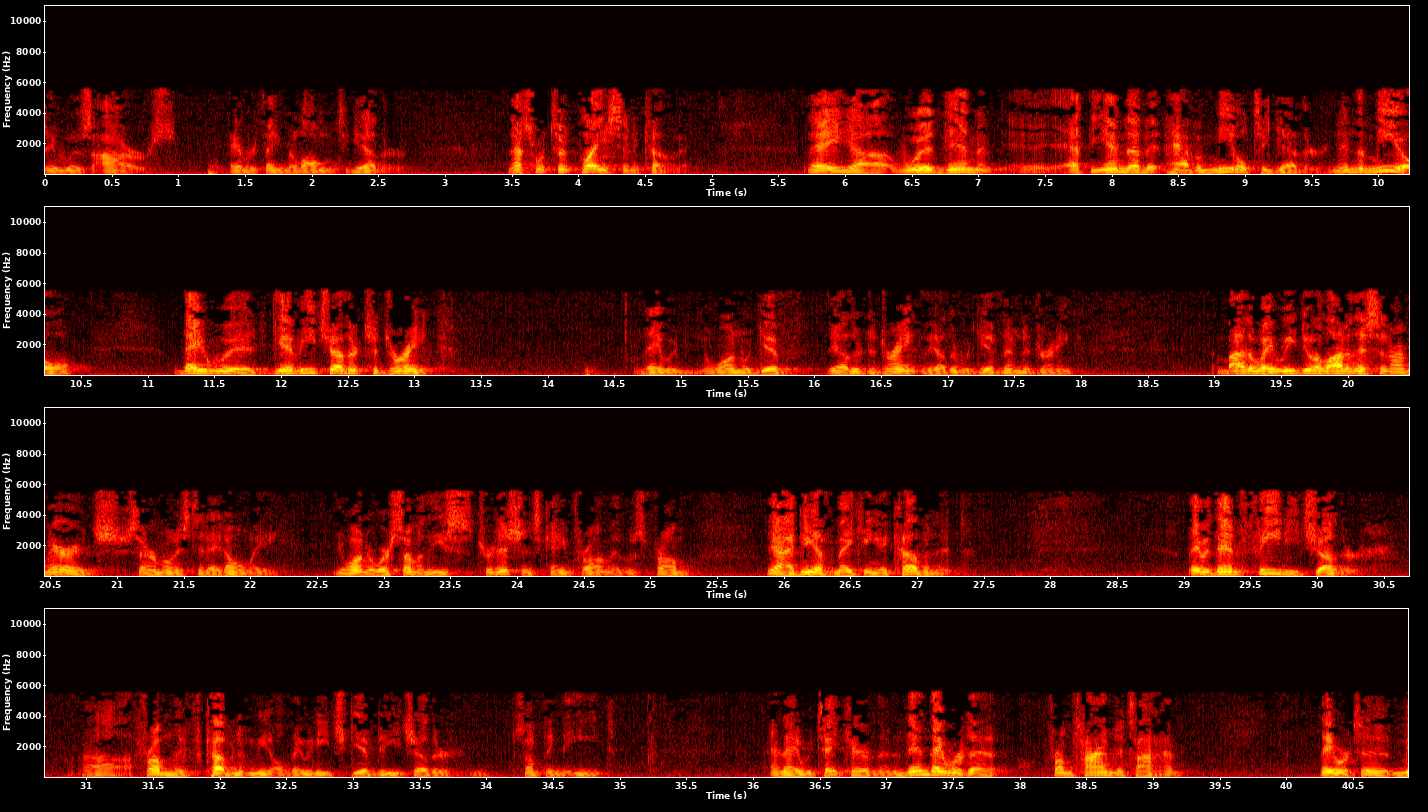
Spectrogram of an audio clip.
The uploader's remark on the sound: Ketha Heights Baptist Church ~ Live Broadcast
